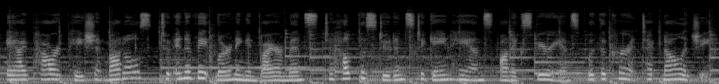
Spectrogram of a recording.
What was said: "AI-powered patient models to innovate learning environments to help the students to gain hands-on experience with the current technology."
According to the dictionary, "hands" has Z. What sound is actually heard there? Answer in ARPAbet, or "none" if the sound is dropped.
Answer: Z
